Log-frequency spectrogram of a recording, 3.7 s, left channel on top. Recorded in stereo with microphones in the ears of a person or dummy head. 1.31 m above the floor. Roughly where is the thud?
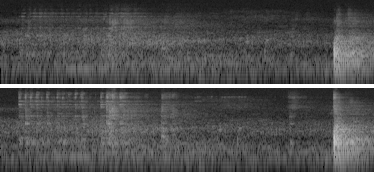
Right.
